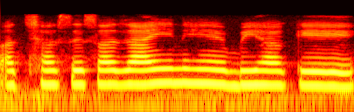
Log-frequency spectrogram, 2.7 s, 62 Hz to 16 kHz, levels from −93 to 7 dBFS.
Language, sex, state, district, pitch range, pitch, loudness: Chhattisgarhi, female, Chhattisgarh, Raigarh, 235-245 Hz, 245 Hz, -12 LUFS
